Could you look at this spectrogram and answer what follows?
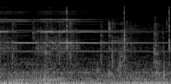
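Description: A telephone rings in the horror video game Pineview Drive, a faint, bright repeating trill over a low ambient drone, with no voices.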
